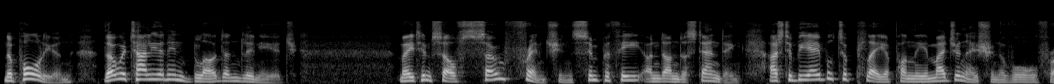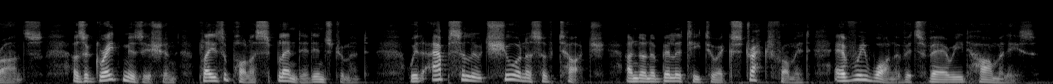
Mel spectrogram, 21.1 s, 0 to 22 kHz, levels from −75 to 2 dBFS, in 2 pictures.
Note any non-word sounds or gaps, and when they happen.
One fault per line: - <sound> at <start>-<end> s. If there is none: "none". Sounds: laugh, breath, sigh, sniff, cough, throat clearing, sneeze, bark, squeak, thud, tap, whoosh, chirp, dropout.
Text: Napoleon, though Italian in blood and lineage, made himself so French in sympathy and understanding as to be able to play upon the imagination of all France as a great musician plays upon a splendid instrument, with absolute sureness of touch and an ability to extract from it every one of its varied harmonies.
none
